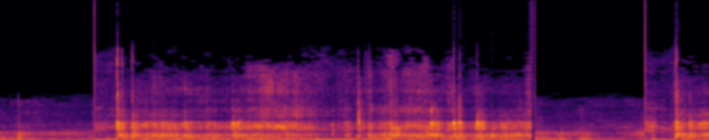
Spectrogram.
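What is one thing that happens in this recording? Skateboard wheels roll and rumble on a wooden ramp.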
